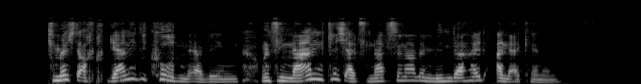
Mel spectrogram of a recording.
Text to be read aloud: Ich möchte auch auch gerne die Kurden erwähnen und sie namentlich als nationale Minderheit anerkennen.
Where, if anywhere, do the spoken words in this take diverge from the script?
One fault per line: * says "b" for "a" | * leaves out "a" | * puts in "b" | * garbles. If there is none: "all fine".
all fine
